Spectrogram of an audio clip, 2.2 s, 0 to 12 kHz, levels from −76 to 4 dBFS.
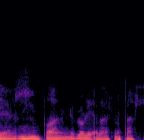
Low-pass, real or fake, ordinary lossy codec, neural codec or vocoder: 7.2 kHz; fake; none; codec, 16 kHz, 4 kbps, FreqCodec, smaller model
